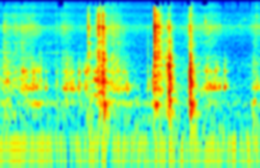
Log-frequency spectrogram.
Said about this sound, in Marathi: हे जे बदाम आहेत ते आपण व्यवस्थित परतून घेऊया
